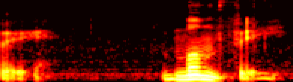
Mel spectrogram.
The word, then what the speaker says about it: Mumfie: a month a magic of inches a month a month fee yes that's that's how you pronounce it right so magic inventors of mumfie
